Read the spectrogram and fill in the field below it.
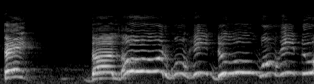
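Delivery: high, loud joyful praise; praising the Lord. Real, not acted. Relieved after no parking ticket, high joyful praise. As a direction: shout thanks up to heaven.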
